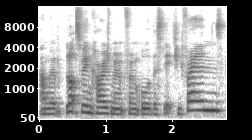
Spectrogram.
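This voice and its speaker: A woman speaks in a southern English accent. Her pitch sits in the medium range. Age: 20s. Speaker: cross-stitch vlogger. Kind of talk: casual vlog talk.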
